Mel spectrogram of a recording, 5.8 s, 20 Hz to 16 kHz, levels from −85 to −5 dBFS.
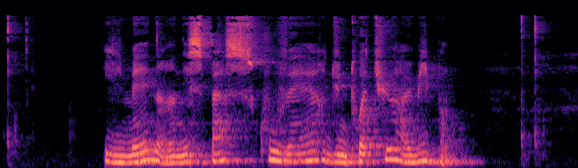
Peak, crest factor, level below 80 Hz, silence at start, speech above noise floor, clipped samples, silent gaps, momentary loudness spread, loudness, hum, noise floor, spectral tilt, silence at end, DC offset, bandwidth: -10 dBFS; 18 dB; -64 dBFS; 0.1 s; 46 dB; under 0.1%; none; 18 LU; -26 LUFS; none; -72 dBFS; -4.5 dB/octave; 0.4 s; under 0.1%; 11.5 kHz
